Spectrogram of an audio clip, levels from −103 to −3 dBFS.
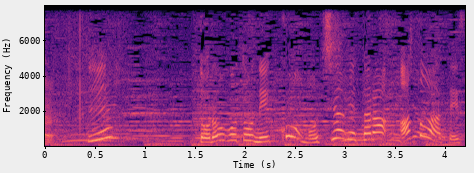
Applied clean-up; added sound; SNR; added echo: none; none; none; none.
